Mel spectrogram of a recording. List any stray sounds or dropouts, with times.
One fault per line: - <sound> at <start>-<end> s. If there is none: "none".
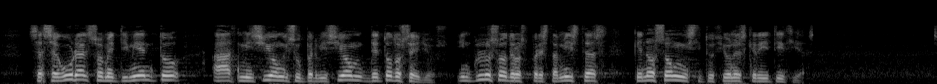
none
